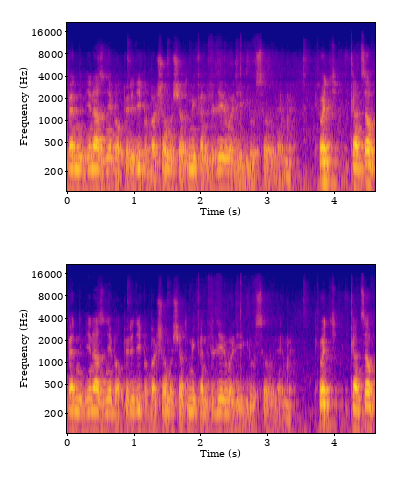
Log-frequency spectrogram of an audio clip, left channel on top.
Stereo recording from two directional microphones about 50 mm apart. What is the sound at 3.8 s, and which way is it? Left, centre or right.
Speech, left.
